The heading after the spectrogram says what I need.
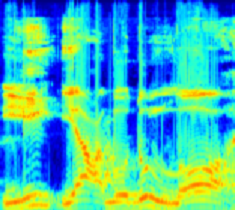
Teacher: لفظ اللہ کو پھر موٹا پڑے گا کیونکہ پہلے دال کے اوپر پیش ہے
